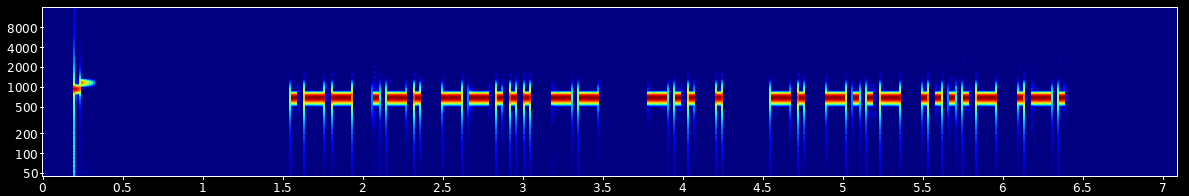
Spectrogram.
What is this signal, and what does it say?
Morse code, heard as a keyed tone, about 27 wpm, 700 Hz. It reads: WR7M DE NX4R
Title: USA Callsign DE Callsign - 4 Characters - 28wpm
